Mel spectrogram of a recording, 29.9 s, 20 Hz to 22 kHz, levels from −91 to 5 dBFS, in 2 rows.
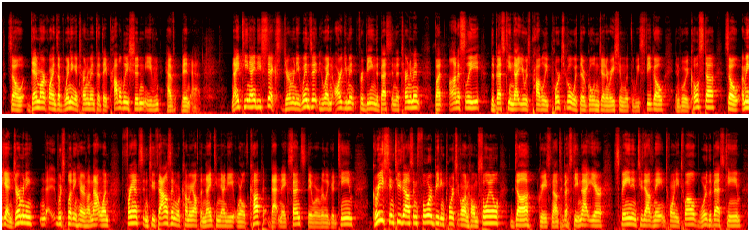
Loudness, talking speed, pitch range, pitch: -21 LUFS, 210 wpm, 135-180 Hz, 155 Hz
